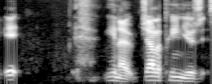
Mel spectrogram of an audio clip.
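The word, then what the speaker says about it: jalapeños: but for me it's jalapenos because the J is not silent and I have an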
